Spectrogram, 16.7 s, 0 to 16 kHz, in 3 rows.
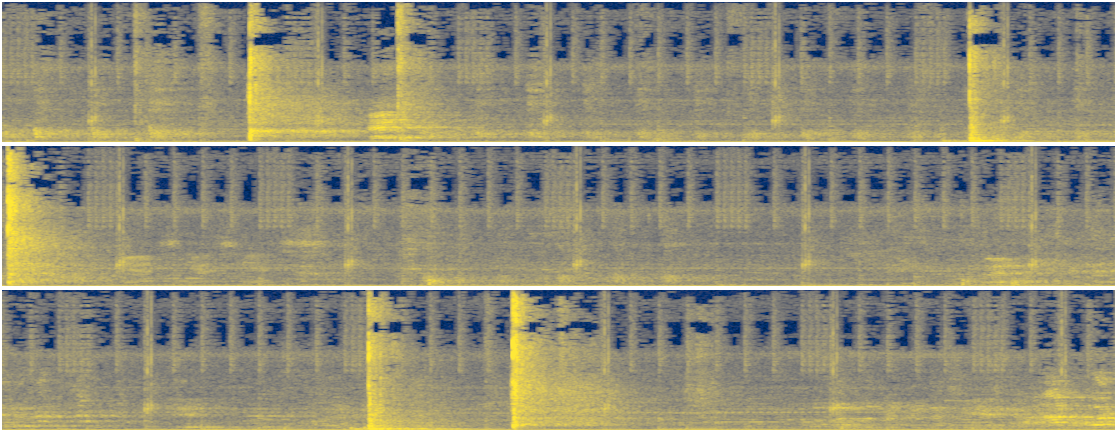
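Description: Cricket ball and bat in nets practice against a bowling machine: three deliveries, each heard as a pair of sharp knocks about 0.7 s apart, the loudest near the middle and near the end. Under them are background music and a steady low hum.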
